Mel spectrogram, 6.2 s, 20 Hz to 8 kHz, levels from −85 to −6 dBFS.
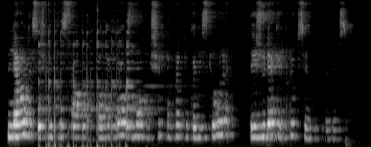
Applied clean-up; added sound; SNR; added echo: neural mask model DeepFilterNet 3.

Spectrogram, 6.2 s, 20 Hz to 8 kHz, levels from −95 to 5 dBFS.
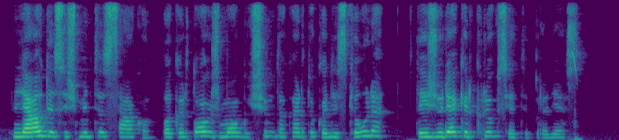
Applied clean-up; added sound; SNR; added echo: none; none; none; none.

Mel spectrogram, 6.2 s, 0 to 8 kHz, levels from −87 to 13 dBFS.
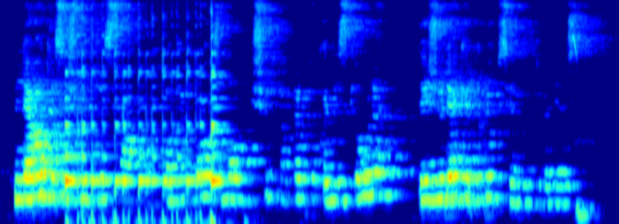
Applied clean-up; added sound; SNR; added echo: classical method WPE with log-MMSE.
